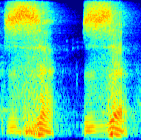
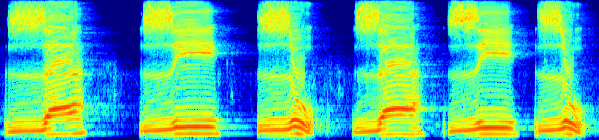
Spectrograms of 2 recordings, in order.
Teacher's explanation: Ketika berharokat dibunyikan dengan tidak mendorong udara, yaitu tidak z, itu mendorong udara. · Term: al-jahru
